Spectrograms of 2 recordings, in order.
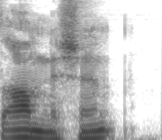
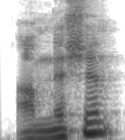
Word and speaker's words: omniscient: He's almost omniscient. Omniscient? – Yeah. – Why did I say omniscient? I said it. Put the wrong emphasis on the wrong syllable over there.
